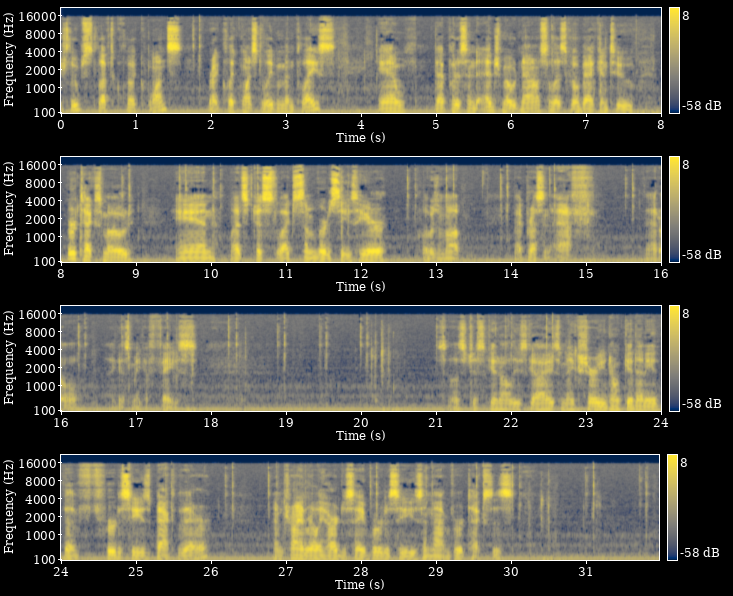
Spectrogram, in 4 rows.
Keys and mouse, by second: 2.0-7.3 middle drag, 7.3 click, 7.6-10.2 middle drag, 10.2-11.8 right drag, 11.8 f, 15.0 f, 17.8 f, 20.4 f, 22.9 f, 26.4 middle click, 27.2 f, 30.6 f.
